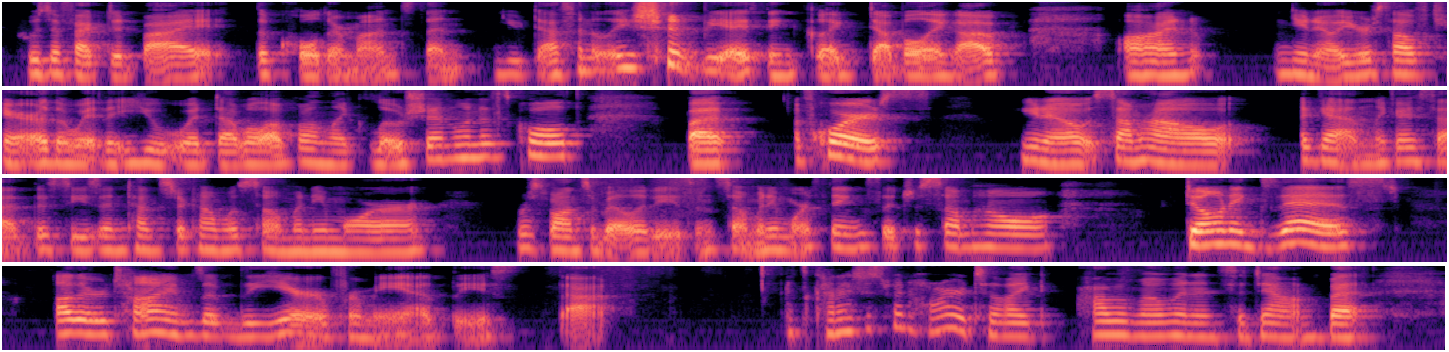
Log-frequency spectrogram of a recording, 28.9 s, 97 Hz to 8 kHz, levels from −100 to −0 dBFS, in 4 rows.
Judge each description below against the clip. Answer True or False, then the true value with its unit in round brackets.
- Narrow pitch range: False (4.2 semitones)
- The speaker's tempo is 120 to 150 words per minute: False (185 wpm)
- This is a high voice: True (200 Hz)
